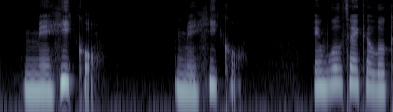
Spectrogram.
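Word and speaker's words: México: the last syllable well the tide is used when there are exceptions to the rule for example Mexico Mexico without the ti on the E it would sound different it would sound like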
